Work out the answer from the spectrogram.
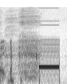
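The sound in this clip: A voicemail beep sounds on a phone call: one steady, mid-pitched electronic tone lasting under half a second, just after a short stretch of voice.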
